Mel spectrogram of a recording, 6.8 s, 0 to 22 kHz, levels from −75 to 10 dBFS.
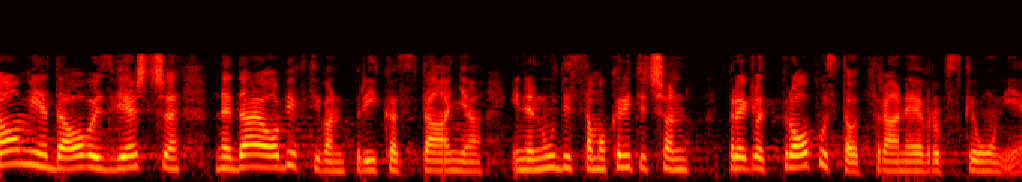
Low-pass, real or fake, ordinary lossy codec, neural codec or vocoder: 7.2 kHz; real; none; none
